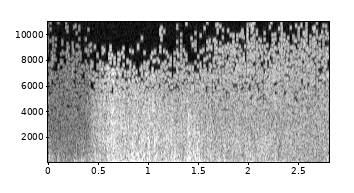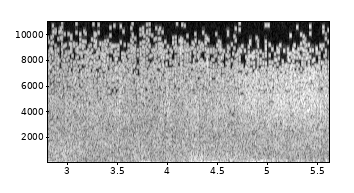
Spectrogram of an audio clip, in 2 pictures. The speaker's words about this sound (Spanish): Uy, está empezando a llover ya.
